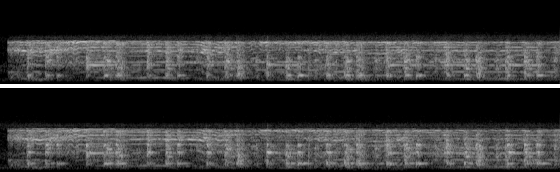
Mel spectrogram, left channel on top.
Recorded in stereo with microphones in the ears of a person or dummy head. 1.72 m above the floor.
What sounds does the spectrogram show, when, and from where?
0.1 s singing: 15° left (ahead or behind), 2 m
